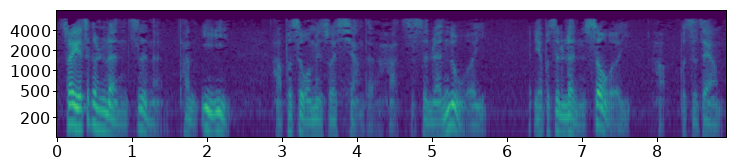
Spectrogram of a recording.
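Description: A man teaching a Buddhist dharma lecture in a gentle, unhurried way, with soft filler sounds and slow, drawn-out recitation of scripture. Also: low voice, expressive, husky. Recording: dull lo-fi sound.

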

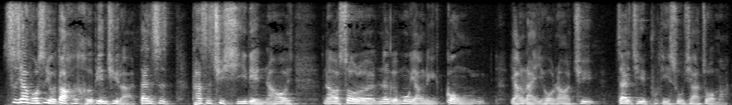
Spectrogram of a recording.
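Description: With a mid-range, darkish, slightly rough voice, this man gives a conversational dharma talk in the style of a storytelling lecture. As a Buddhist teacher, he leans heavily on fillers and keeps putting rhetorical questions to the audience.

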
